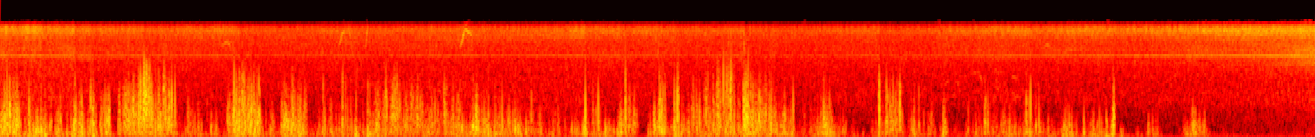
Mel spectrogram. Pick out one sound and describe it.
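Wind gusts buffet the microphone outdoors.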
